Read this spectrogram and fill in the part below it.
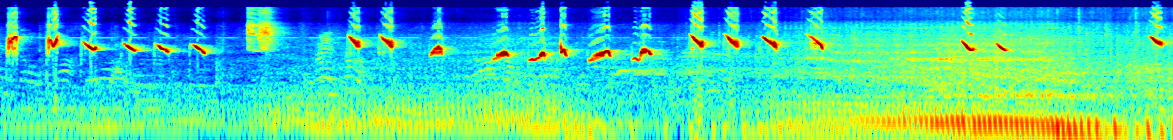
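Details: Greater green leafbird in full song, played to stir young, untrained leafbirds to sing: rapid series of rich descending whistles, then scattered notes as a low hissing and rumbling background rises toward the end.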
